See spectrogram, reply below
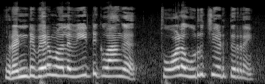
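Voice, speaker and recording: In cartoon voice acting, a woman with an extremely high, somewhat bright voice plays Chinnaponnu, an anxious, strict village mother. She scolds rapidly in a Kanyakumari Tamil accent.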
